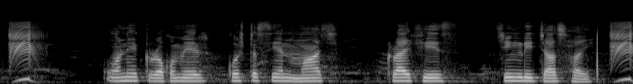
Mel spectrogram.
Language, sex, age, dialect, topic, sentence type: Bengali, male, 18-24, Northern/Varendri, agriculture, statement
